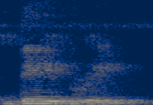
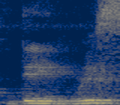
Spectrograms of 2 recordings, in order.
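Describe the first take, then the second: First: "debris" as day-bree; "debris" with the last letter dropped; silent S. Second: "debris" wrongly as day-briss; final S sounded. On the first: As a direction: end "debris" on an ee, no S. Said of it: "The S is silent". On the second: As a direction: hiss the last S of "debris". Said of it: "It is not debris". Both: Shown as a demonstration.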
